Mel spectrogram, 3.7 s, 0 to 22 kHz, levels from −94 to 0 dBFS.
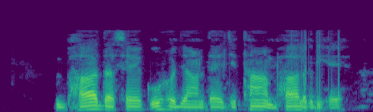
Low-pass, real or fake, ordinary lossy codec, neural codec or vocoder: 7.2 kHz; real; MP3, 48 kbps; none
